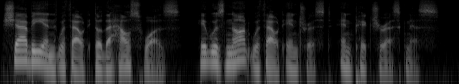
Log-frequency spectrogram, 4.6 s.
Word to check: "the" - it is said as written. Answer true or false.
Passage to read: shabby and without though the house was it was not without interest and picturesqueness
true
